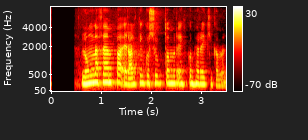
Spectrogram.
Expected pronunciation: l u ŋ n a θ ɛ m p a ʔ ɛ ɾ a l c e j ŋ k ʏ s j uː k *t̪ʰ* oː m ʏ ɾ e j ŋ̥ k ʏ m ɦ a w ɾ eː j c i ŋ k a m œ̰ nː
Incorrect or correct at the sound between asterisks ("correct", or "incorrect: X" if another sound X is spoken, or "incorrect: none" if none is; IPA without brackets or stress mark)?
incorrect: t̪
